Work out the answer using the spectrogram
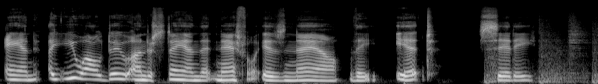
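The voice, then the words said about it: Strong Southern US accent. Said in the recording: “I'm going to put on my most Southern accent now. ... I'm going to put on my most Southern accent here.”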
